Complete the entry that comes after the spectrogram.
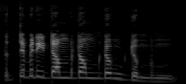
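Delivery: high, falling sing-song gibberish; playful nonsense. Pretend. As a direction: tumble playfully down the silly syllables. Plays nonsense on the title.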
